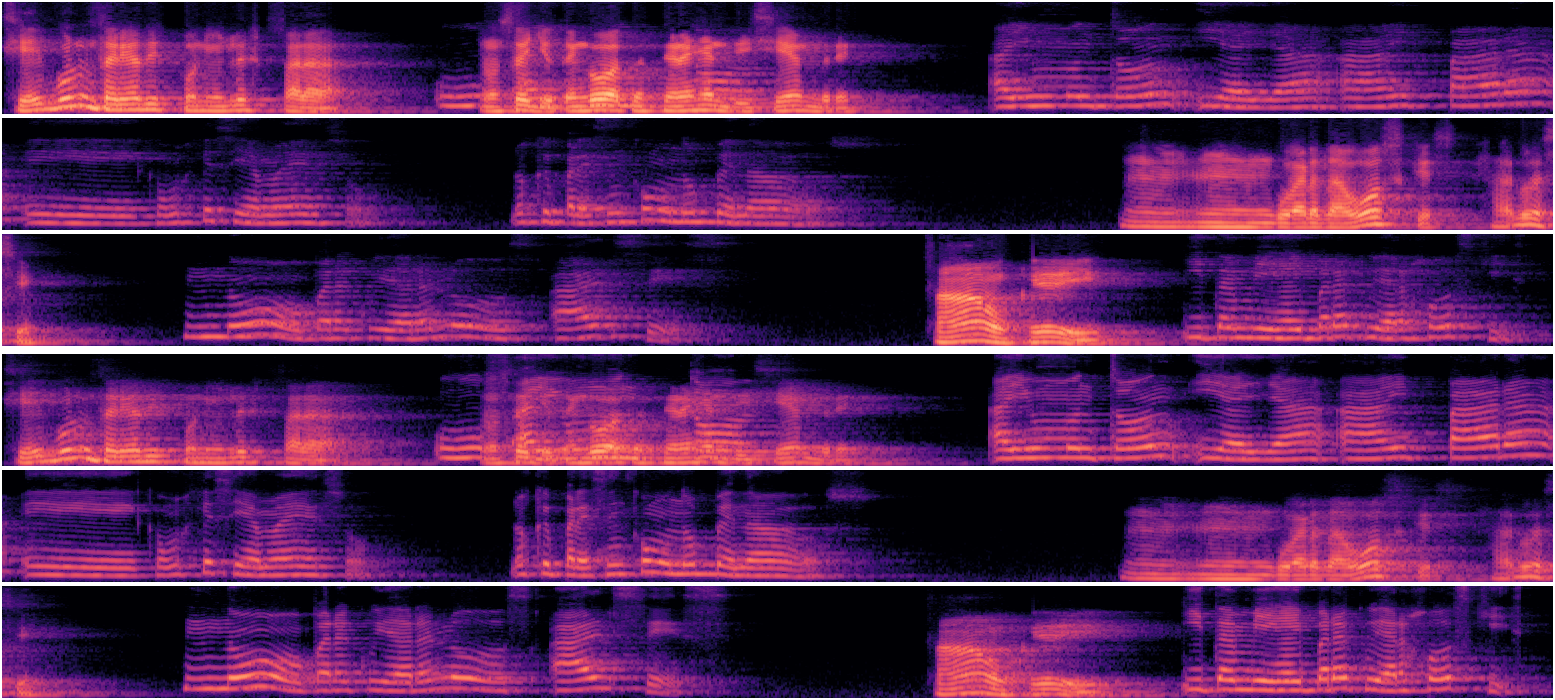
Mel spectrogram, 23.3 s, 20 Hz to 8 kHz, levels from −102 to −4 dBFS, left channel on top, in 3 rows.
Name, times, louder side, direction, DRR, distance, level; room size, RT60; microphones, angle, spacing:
voice 1, 0.0-1.7 2.4-4.3 13.3-14.9 15.2-15.7 20.2-21.0, left 6 dB, 70° left, 15 dB, 0.4 m, -27 dB
voice 2, 2.2-4.0 4.9-9.6 10.3-11.9 16.4-18.9 21.4-23.1, right 4 dB, 80° right, 12 dB, 0.6 m, -37 dB
8.1 x 7.5 x 6.0 m, 0.90 s
head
